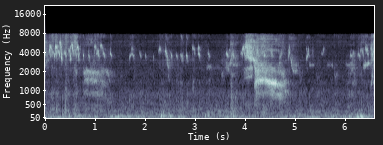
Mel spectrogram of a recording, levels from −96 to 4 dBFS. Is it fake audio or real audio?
fake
